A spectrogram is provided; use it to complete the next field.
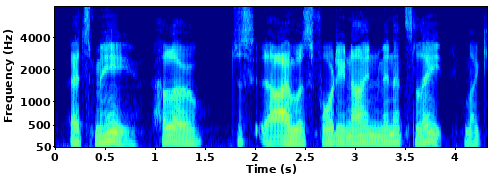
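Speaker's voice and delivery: soft put-on British accent. Doing an impression of someone while chatting, a quiet British impression. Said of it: "It's just quiet and British".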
